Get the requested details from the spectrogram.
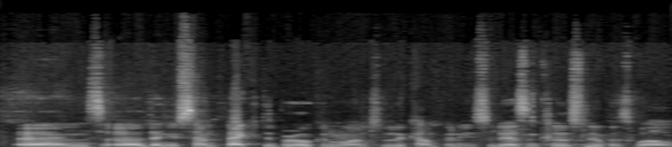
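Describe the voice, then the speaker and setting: Over noticeable background noise, a man with a very deep, low voice speaks at a moderate pace in a monotone, flat intonation. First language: not English; speaks German and French. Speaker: startup co-founder. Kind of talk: interview. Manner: hesitant with fillers.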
